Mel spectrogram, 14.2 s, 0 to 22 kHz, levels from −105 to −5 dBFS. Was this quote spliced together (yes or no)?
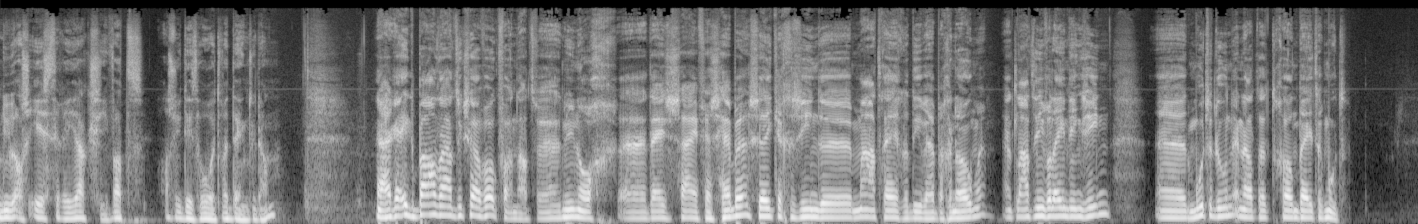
yes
